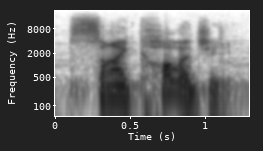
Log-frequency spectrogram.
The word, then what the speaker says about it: psychology: misspelled word today is psychology this is a real stinker of a word to spell because it contains not one but two silent letters the P and H are silent another good example of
